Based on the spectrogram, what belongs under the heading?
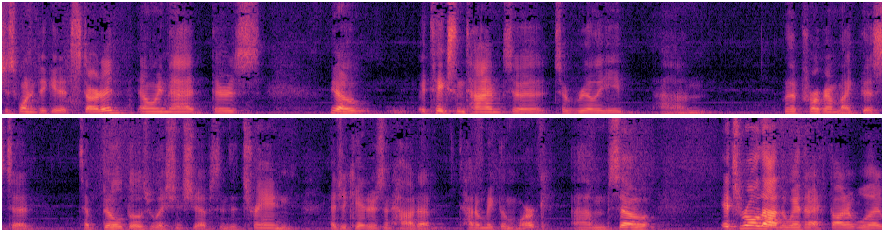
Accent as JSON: {"language": "English", "town": "St. Louis", "region": "Missouri", "country": "United States", "tie": "born or raised there", "also_born_or_lived": "Chicago", "moved": "yes", "lives_now": "Raleigh, United States", "said": "St. Louis, which is my hometown"}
